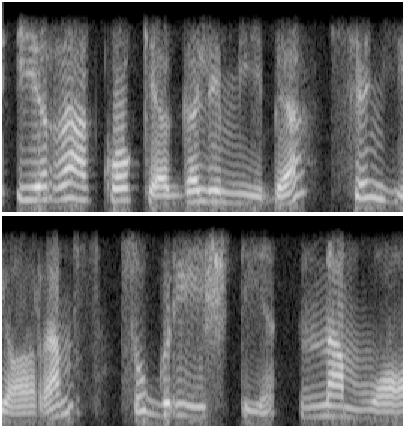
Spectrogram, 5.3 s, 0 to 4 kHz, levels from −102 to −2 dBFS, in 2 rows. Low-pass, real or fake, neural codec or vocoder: 3.6 kHz; real; none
